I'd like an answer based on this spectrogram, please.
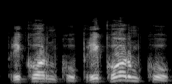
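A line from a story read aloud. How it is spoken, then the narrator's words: Shout. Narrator (Russian): крикнул Робер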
